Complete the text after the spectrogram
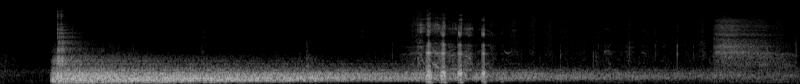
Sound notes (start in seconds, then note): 4.2 laughing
